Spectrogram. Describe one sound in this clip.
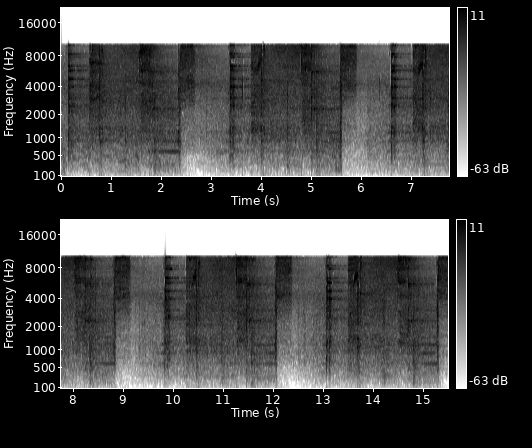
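A forming machine hums and clanks in a steady repeating cycle.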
